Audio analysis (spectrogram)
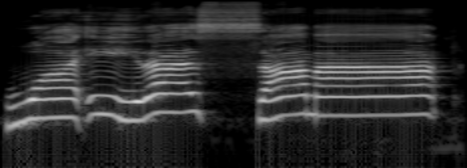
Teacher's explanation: آگے سین جو مشدد ہے اس کے ساتھ اس رال کو ملا دینا ہے · الف کے اوپر جو مد لگی ہوئی ہے اس مد کو 3 الف کے برابر لمبا کیا جاتا ہے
